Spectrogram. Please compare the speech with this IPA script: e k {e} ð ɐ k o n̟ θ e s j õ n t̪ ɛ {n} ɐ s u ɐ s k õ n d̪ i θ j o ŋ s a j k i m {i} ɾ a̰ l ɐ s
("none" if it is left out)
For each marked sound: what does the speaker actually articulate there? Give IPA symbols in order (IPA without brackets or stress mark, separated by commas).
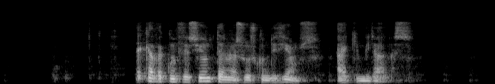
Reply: a, ŋ, i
